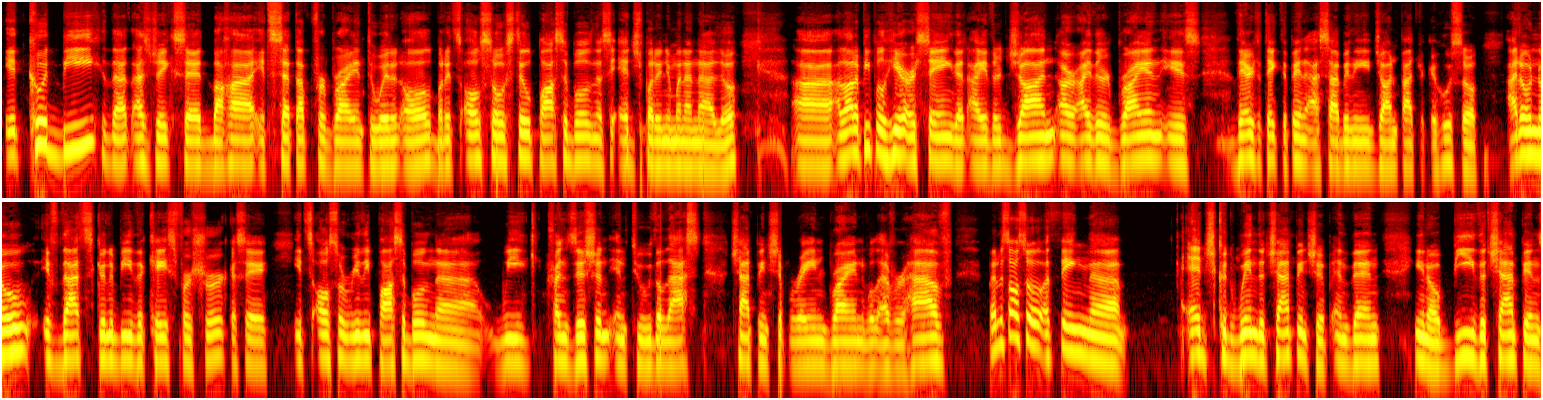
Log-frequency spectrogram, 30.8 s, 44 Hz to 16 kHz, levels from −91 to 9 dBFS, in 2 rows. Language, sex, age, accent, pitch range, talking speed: English, male, 20-39, Filipino, 125-145 Hz, 190 wpm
